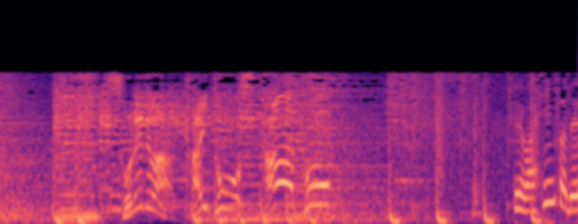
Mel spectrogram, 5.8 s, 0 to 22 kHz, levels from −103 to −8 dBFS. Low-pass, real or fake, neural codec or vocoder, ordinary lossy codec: 7.2 kHz; real; none; MP3, 24 kbps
